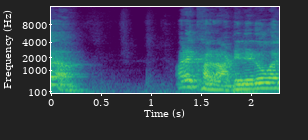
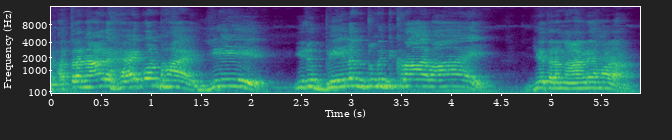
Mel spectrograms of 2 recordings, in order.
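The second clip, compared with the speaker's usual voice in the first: higher-pitched, insistent explaining; emphatic insistence; 6 semitones higher than usual. Real, not acted. Teacher pointing out the wavefront to students, emphatic insistence. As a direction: hammer the point home, voice raised in pitch.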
